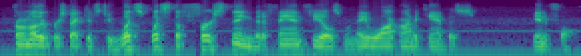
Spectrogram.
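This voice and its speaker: Enthusiastic man, bright voice. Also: fairly low pitch, lo-fi sound. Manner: enthusiastic, repeats words when starting sentences. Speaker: guest, fan site writer. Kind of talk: casual interview talk.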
